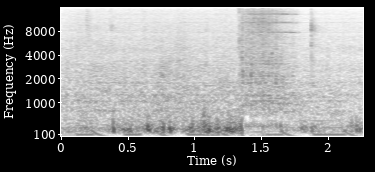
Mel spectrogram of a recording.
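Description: Power rust-chipping tools rattling rapidly against a rusty steel ship's deck, with a short burst of hiss about a second and a half in.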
